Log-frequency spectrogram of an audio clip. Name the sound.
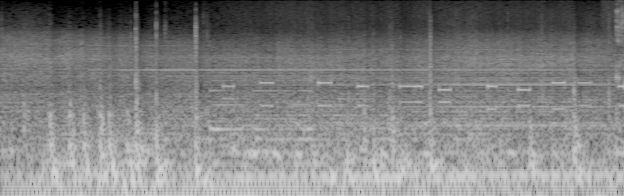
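telephone keypad dialing tones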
